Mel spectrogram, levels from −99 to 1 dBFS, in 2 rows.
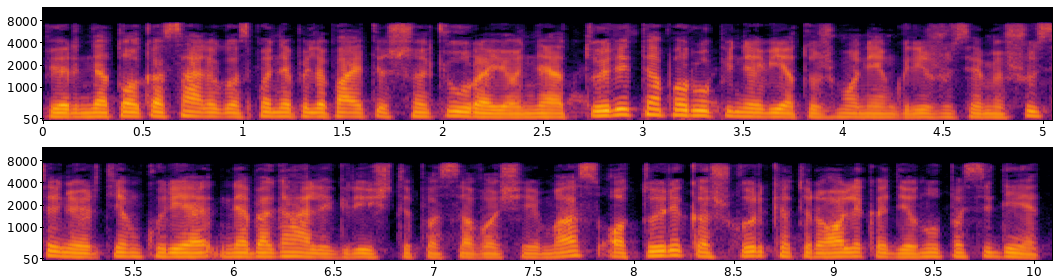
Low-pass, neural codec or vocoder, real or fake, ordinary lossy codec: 7.2 kHz; codec, 16 kHz, 8 kbps, FreqCodec, smaller model; fake; MP3, 64 kbps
